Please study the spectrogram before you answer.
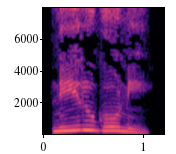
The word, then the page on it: ನಿರ್ಗುಣ: kannada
